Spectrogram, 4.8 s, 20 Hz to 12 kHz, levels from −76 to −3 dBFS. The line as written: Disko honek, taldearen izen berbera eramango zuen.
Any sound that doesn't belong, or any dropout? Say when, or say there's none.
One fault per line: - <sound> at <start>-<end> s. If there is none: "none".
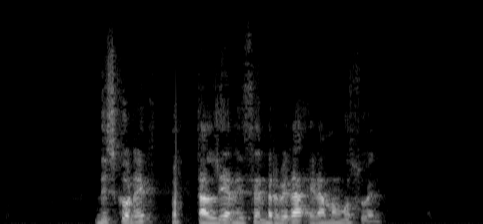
- laugh at 1.7-1.8 s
